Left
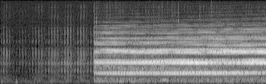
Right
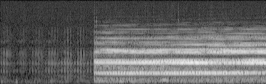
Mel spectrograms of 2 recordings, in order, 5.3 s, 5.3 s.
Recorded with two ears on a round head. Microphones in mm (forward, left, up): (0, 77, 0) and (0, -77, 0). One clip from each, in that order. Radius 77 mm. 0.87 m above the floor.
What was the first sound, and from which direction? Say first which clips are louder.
A siren: even; 60° left (ahead or behind).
